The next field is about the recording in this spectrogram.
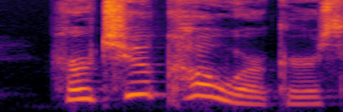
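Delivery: plain reading voice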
